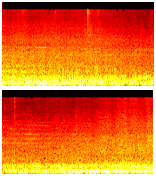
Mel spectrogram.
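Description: BNSF freight train passing close by: the last of its diesel locomotives goes past, then double-stack container cars roll by with a steady, loud rumble of wheels on rail.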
